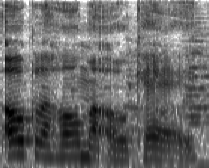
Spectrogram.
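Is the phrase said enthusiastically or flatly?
flatly. It is said flatly, with little enthusiasm. It is merely acceptable. The speaker calls it wrong. "It's not just Oklahoma okay"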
